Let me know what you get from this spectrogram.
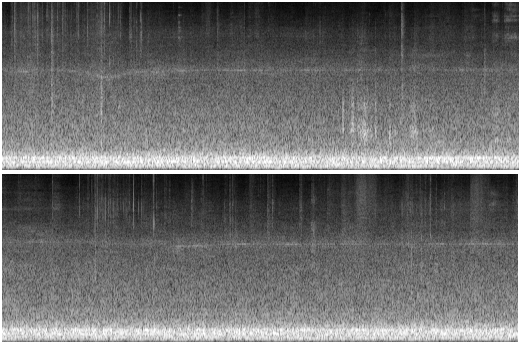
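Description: Steady rumble of a Tokaido Shinkansen bullet train at speed, heard from inside the passenger car, with a thin high whine over it. A few light clicks of a plastic bento box being handled.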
